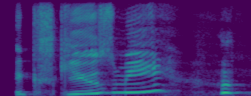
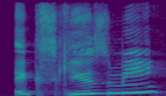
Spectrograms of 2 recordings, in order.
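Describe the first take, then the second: First: Much higher, slow, stretched "Excuse me?"; outraged disbelief. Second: A rising, disbelieving "excuse me?"; offended excuse me. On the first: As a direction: drag it out in mock outrage, way up high. Repeats it more outraged. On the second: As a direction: raise the pitch in mock offence. Offended at name being too long. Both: Real, not acted.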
